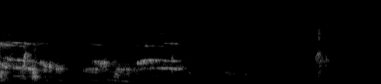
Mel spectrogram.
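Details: Four-week-old Cavalier King Charles Spaniel puppies in an indoor puppy pen, during socializing with other dogs and a puppy-mash feeding: a drawn-out, wavering whine lasting about two seconds, then a few faint soft squeaks and one short, sharp squeak.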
